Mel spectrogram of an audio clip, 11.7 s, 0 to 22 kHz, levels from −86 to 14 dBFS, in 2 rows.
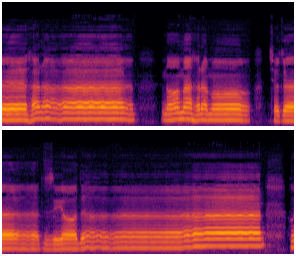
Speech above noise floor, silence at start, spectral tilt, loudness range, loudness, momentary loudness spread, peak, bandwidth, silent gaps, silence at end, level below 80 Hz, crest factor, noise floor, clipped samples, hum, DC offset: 40 dB; 0 s; -7.5 dB/octave; 5 LU; -16 LUFS; 12 LU; -4 dBFS; 10.5 kHz; none; 0 s; -58 dBFS; 12 dB; -56 dBFS; under 0.1%; none; under 0.1%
